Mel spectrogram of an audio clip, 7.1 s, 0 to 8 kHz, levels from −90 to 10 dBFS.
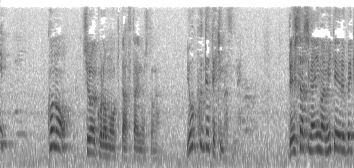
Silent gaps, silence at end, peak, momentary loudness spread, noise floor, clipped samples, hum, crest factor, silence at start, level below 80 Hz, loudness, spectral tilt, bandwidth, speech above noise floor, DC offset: none; 0 s; -2 dBFS; 21 LU; -43 dBFS; under 0.1%; none; 20 dB; 0 s; -50 dBFS; -20 LUFS; -4 dB/octave; 7.4 kHz; 23 dB; under 0.1%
